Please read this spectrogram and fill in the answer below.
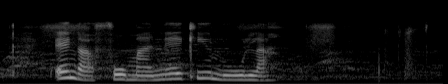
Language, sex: Xhosa, female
